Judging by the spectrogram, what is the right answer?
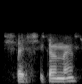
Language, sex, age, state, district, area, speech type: Punjabi, male, 18-30, Punjab, Barnala, rural, conversation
